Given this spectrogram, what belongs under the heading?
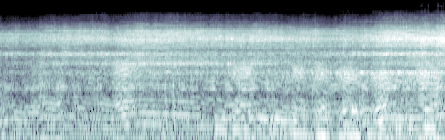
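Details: Two-stroke kit motor on a Columbia motorized bike, cold started. Fast, buzzy idle that holds steady and builds slightly as it warms up. Runs well once warm; normal idle.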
